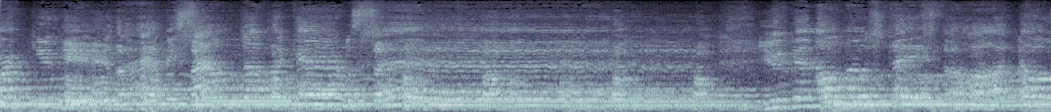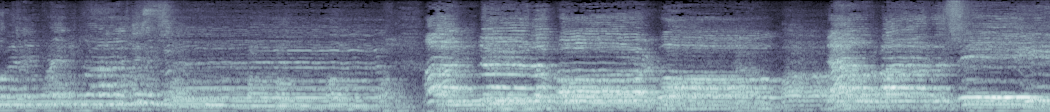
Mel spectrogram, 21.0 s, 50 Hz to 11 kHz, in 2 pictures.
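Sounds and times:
men's chorus singing a cappella: 0.0s - 21.0s.

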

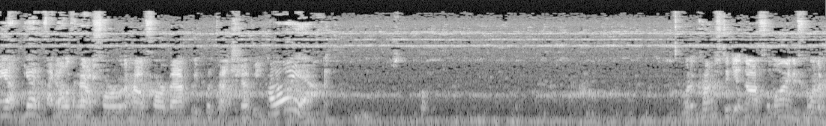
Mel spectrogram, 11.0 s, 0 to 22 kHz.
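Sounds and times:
car engine and tyre rumble: 0.0s - 11.0s
faint steady tone: 0.0s - 11.0s.

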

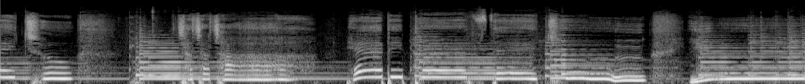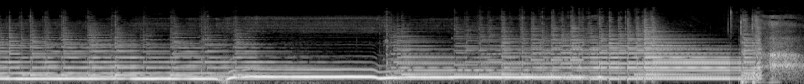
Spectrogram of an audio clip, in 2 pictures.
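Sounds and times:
man singing held notes: 0.0s - 14.2s
ukulele strummed: 0.0s - 16.0s.

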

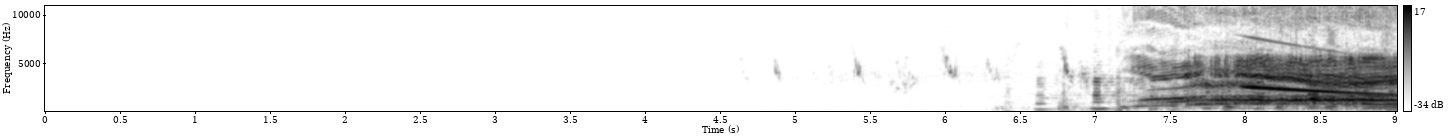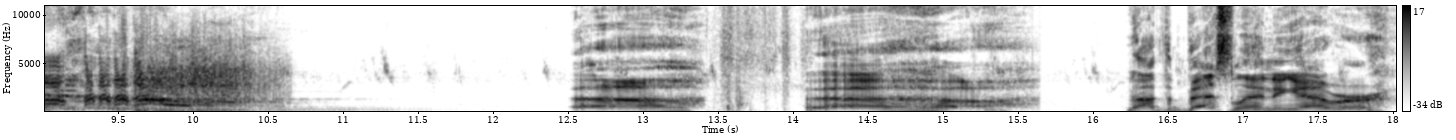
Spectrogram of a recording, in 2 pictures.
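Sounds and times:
cartoon music: 6.3s - 11.7s
descending falling whistle: 7.2s - 10.7s
person groaning: 7.2s - 10.7s, 12.5s - 13.4s, 14.1s - 15.7s.

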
